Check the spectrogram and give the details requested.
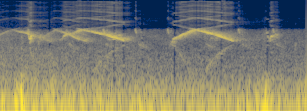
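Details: Adult female bald eagle calling at the nest beside her one-month-old chick, captured by a live eagle cam: two high, thin whistled notes slide steeply downward, about a second apart, over a steady low rumble of background noise.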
